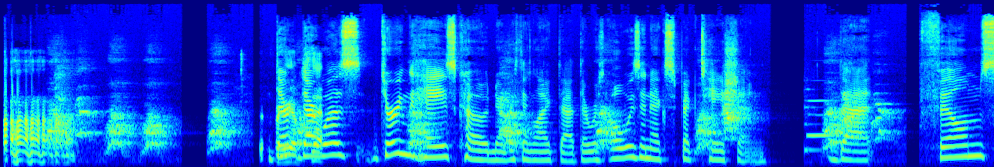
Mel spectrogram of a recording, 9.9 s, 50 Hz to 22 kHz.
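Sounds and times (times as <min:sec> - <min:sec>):
speech: 0:00.0 - 0:00.9, 0:02.7 - 0:07.7, 0:08.3 - 0:09.9
dog barking: 0:00.4 - 0:03.2, 0:04.1 - 0:04.4, 0:05.0 - 0:05.3, 0:06.0 - 0:06.3, 0:07.0 - 0:07.6, 0:08.2 - 0:09.1.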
